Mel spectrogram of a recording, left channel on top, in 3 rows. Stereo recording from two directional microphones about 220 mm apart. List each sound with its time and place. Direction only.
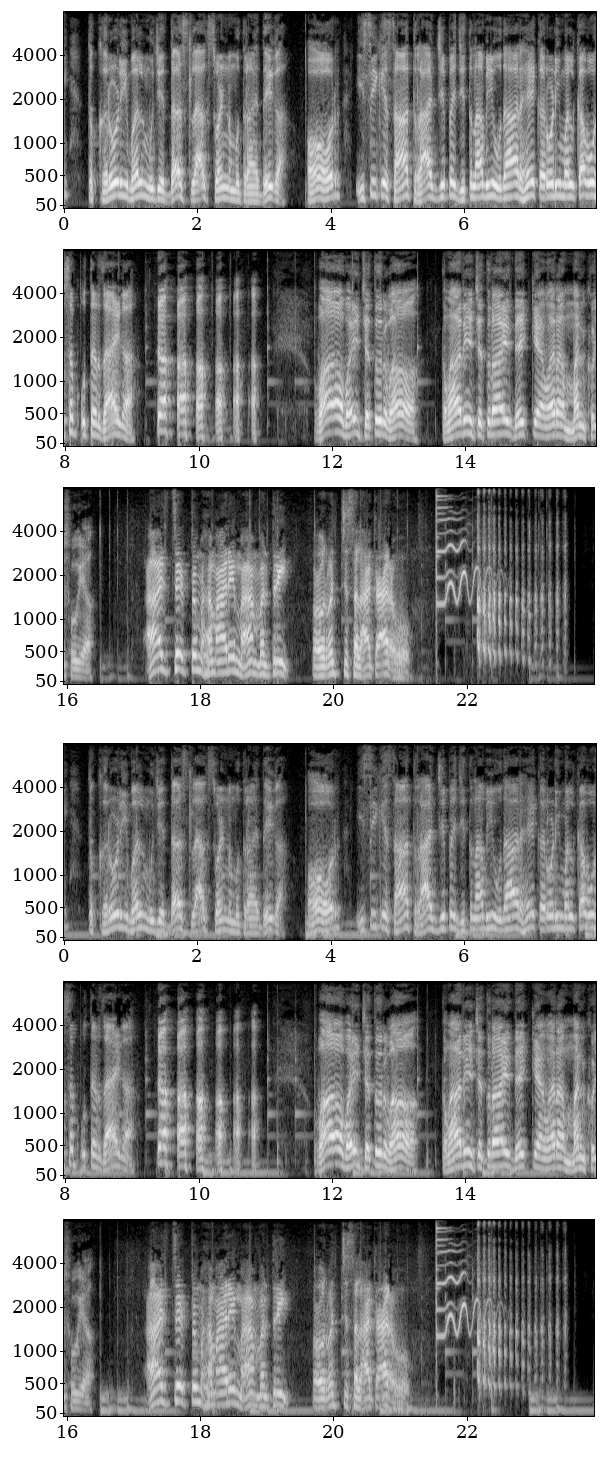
0.3 s speech: 35° left (ahead or behind); by 16.4 s 10° left (ahead or behind)
17.2 s speech: 35° left (ahead or behind)
21.5 s music: centre (ahead or behind)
